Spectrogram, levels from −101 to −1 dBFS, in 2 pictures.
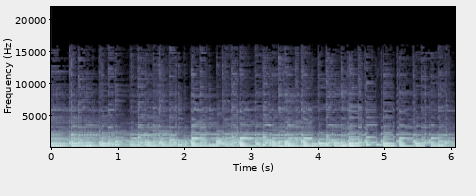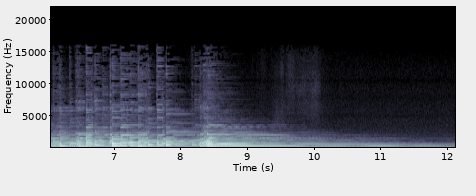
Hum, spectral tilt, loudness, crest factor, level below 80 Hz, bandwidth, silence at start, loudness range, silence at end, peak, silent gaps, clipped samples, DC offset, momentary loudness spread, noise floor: none; -5.5 dB/octave; -19 LUFS; 18 dB; -62 dBFS; 15 kHz; 0 s; 8 LU; 0.35 s; -2 dBFS; none; under 0.1%; under 0.1%; 21 LU; -45 dBFS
